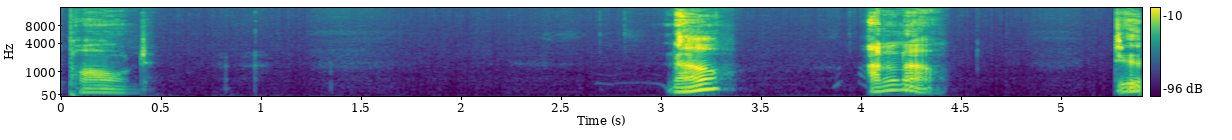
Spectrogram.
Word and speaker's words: pwned: you owned me now shouldn't you spell that with a p is that pwned or am i too old am i showing my age does anybody say pwned anymore seriously somebody somebody has to say pawned no i don't know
